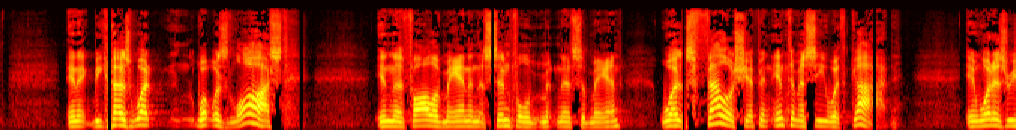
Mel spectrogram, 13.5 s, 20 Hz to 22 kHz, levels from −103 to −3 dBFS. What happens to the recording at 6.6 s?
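Right after "of man and the", the speech drops out from 6.54 to 6.59 s. It is a gap between chunks. The audio was delivered in pieces of roughly 2.5 s, and a 50 ms stretch of silence sits at the join. Nothing is lost from the speech itself. It simply stops and resumes. It sounds like a brief hole in the speech.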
